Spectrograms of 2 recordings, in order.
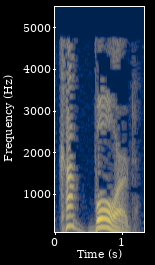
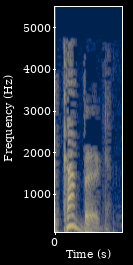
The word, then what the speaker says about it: cupboard: 这个时候可不能再念成 cupboard, 这个时候发音整个变了，叫 cupboard。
